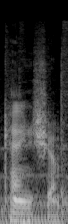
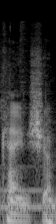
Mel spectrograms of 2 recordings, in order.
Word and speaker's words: Keynsham: of clips I have to apologise for my pronunciation of Keynsham When I was there I pronounced it "Keynsham" Only later I realised it was pronounced "Kaynsham" I am sorry but in my defence, English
